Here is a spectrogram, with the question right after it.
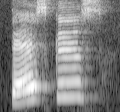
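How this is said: The pitch only jumps up sharply at the end. The speaker calls it wrong. "끝에만 그냥 무턱대고 올려요"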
